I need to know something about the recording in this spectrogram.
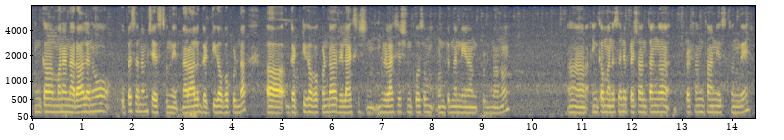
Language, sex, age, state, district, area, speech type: Telugu, female, 18-30, Telangana, Mahbubnagar, urban, spontaneous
